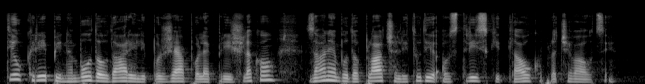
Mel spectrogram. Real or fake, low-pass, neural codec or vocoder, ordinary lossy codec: real; none; none; none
